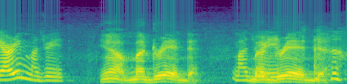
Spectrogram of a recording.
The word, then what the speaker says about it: Madrid: Madrid yeah Madrid Madrid you know in English we have to pronounce those D's yes Madrid so we have the I have the D with my tongue touching the roof of my mouth behind my teeth Madrid Madrid again Madrid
